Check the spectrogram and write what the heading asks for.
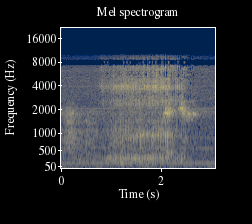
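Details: Adult man (uncle) snoring: a single harsh, rattling snore on inhalation, with faint room noise.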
